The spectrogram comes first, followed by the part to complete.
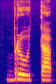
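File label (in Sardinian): "bruta", female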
